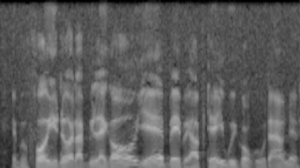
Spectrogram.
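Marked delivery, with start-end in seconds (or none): 1.1-3.0 put-on thick, heavy, excited Cajun accent. A storyteller recalls getting excited at a school: thick cajun accent. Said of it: "my Cajun accent gets thicker and thicker".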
